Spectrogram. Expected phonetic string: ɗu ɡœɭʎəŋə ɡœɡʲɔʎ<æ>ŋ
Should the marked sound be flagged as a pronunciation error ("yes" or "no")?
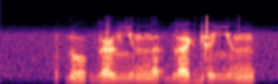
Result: yes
